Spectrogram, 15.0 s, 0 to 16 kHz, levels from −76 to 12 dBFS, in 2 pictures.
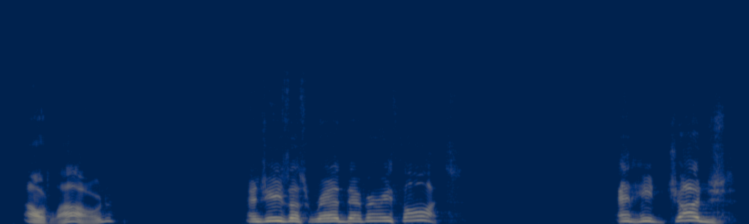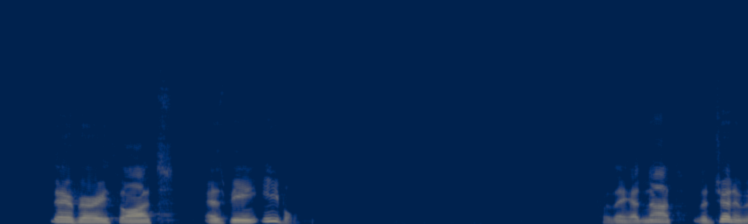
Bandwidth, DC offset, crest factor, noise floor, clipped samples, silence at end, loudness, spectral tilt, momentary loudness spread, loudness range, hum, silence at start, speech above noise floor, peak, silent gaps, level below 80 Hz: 10 kHz; under 0.1%; 18 dB; -81 dBFS; under 0.1%; 0 s; -30 LUFS; -8 dB/octave; 14 LU; 9 LU; none; 0.25 s; 53 dB; -14 dBFS; none; -74 dBFS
